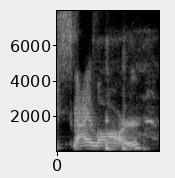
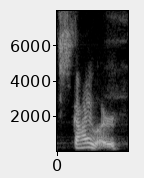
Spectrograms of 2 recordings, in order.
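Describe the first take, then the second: First: The name ends in a hard 'ar' sound. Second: The name ends in a soft 'er' sound. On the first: The speaker calls it wrong. "Like the hard, like the A-R" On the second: The speaker calls it right. "it's just Skylar"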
